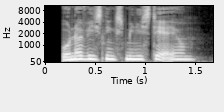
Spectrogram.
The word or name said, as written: undervisningsministeriet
